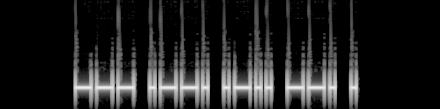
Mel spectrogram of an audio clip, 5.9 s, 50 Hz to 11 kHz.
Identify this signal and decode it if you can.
Morse code, heard as a keyed tone, about 17 wpm, 700 Hz. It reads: OPLGE
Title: Code Groups - 5 Letters - 17wpm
